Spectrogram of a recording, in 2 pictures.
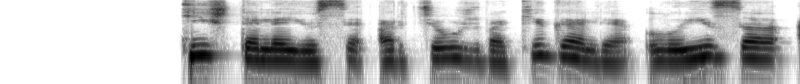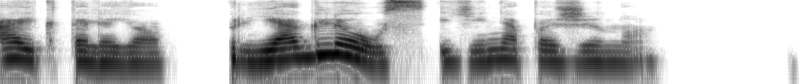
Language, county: Lithuanian, Vilnius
